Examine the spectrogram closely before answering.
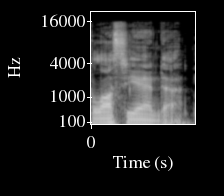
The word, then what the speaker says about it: La Cienega: And then, have you ever noticed that if you're from LA, you don't say it like I just said it, how it's spelled, La Cienega? For whatever reason, if you're from LA, it sounds like La Hacienda.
